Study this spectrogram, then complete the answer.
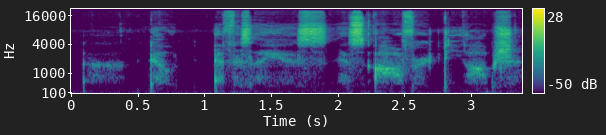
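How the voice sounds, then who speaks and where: Whispering is heard against noticeable background noise. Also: man. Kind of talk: ASMR reading of a work directive. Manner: whispered.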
